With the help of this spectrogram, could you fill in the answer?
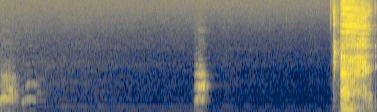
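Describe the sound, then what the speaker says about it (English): A dog barks a few times somewhere in the room, a short muffled yip near the middle and a louder, sharper bark at the end, with brief human vocal sounds at the start. "I don't know if you heard a dog or not."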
